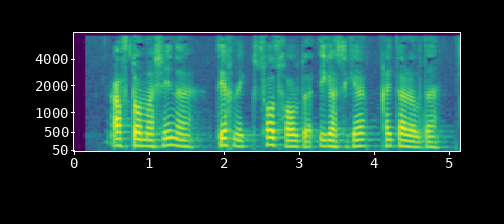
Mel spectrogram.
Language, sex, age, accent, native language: Uzbek, male, 18-24, Toshkent viloyati, Uzbek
